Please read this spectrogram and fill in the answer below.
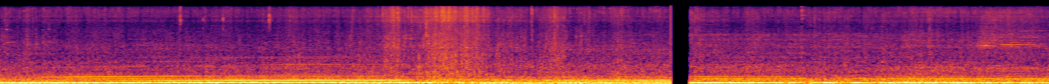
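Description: Motorhome engine running under way, heard from inside the cab: a steady low drone with road noise, its pitch edging up a little in the first few seconds. The sound cuts out for a moment about seven seconds in.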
